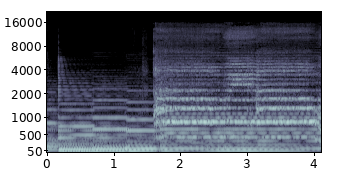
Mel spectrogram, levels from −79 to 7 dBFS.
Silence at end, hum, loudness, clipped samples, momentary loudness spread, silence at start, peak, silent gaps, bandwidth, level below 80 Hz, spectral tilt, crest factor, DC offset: 0 s; none; -17 LUFS; under 0.1%; 4 LU; 0 s; -4 dBFS; none; 16.5 kHz; -24 dBFS; -5.5 dB/octave; 12 dB; under 0.1%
